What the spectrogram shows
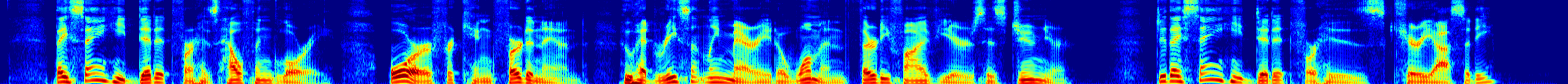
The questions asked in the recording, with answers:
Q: Do they say he did it for his curiosity?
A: No, they do not say he did it for his curiosity.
